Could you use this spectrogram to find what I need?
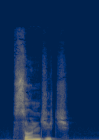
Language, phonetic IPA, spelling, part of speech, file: Polish, [ˈsɔ̃ɲd͡ʑit͡ɕ], sądzić, verb, Pl-sądzić.ogg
